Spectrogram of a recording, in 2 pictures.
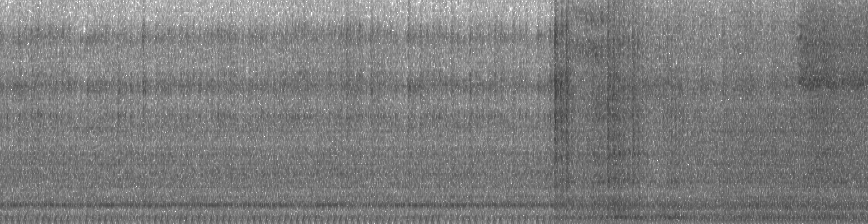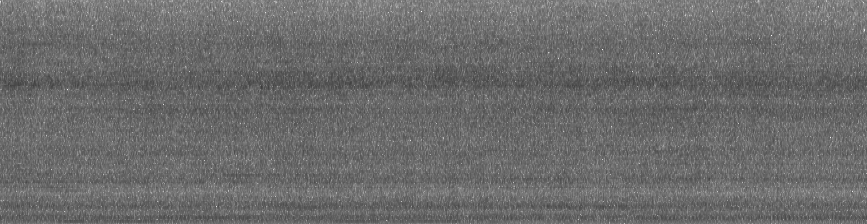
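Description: A sawmill runs as it cuts through a log, with a loud, continuous mechanical roar whose pitch and texture shift partway through as the blade works the wood.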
